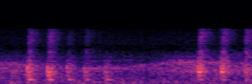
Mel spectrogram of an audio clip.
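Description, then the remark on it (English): A series of muffled knocks and taps comes from behind a closed door: a quick run of five or so, a pause, then three more, all sounding dull. “A knocking. Tapping.”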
